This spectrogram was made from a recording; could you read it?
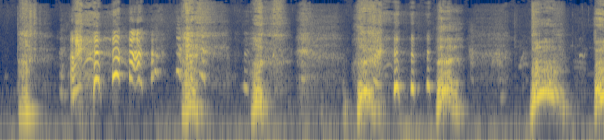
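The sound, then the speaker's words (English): A person's voice imitates a dog starting to bark with a cough: gruff, cough-like huffs building into a series of short, loud barks in quick, uneven succession. “What about when they begin to bark and they start with a cough?”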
